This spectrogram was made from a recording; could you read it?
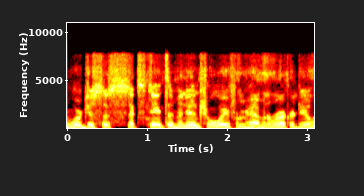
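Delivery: normal talking voice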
